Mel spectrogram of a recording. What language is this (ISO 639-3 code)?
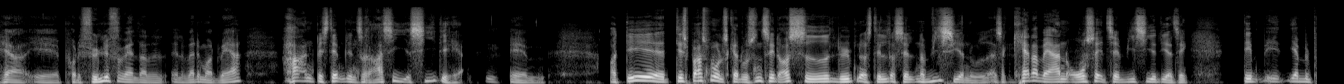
dan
